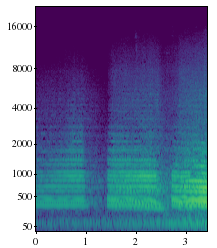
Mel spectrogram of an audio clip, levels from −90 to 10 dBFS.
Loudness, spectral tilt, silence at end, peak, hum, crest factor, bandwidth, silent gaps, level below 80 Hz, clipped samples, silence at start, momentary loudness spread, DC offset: -24 LUFS; -6 dB/octave; 0 s; -4 dBFS; none; 20 dB; 11.5 kHz; none; -50 dBFS; under 0.1%; 0 s; 15 LU; under 0.1%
